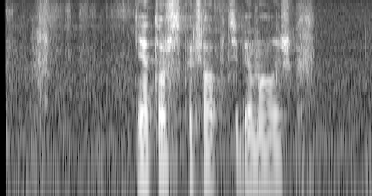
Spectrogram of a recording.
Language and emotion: Russian, neutral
